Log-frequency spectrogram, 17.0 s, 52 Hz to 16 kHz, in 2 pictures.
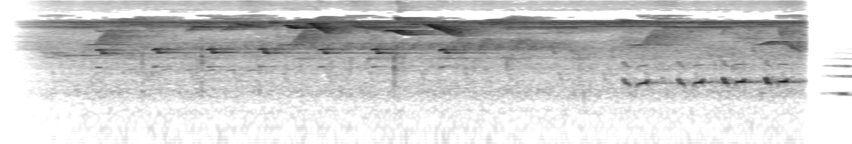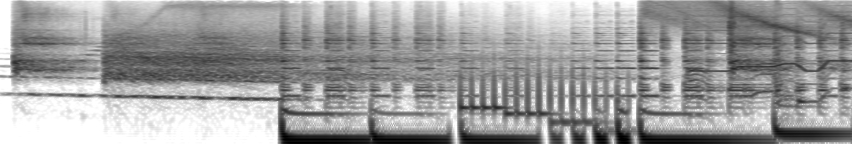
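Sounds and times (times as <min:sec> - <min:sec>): bird chirps: 0:06.2 - 0:08.1
lower bird calls: 0:06.2 - 0:08.1
electronic music: 0:08.2 - 0:17.0.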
